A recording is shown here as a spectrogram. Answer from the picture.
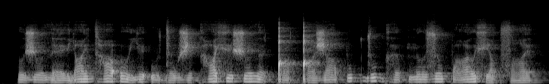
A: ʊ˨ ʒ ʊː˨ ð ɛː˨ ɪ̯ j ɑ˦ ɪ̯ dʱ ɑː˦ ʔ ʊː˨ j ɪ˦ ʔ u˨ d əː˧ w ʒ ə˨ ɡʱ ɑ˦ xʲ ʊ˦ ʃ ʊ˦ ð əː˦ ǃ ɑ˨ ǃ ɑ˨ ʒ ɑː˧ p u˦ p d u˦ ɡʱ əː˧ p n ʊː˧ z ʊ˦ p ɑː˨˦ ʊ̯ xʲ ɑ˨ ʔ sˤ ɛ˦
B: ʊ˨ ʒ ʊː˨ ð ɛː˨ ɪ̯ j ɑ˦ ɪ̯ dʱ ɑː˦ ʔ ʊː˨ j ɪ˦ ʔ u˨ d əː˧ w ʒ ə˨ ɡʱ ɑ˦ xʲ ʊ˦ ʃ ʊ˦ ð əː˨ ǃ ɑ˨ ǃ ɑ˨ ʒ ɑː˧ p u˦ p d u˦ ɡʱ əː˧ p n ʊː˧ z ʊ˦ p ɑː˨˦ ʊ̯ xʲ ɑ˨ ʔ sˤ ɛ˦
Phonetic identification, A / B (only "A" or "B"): B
